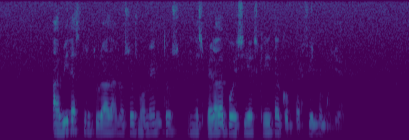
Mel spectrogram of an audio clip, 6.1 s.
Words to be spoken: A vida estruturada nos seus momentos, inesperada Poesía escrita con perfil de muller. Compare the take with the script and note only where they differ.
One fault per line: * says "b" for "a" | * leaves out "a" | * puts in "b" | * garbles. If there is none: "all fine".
all fine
